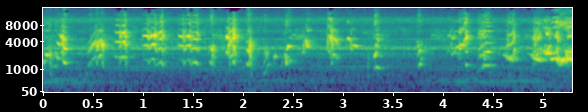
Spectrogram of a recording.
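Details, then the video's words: Black-naped oriole of the Sumbawa type, a kept songbird, singing energetically: a rapid run of sharp chirps and short whistled notes, some sliding downward, repeated almost without pause. "suara burung kepodang sumbawa GACOR DOR"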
